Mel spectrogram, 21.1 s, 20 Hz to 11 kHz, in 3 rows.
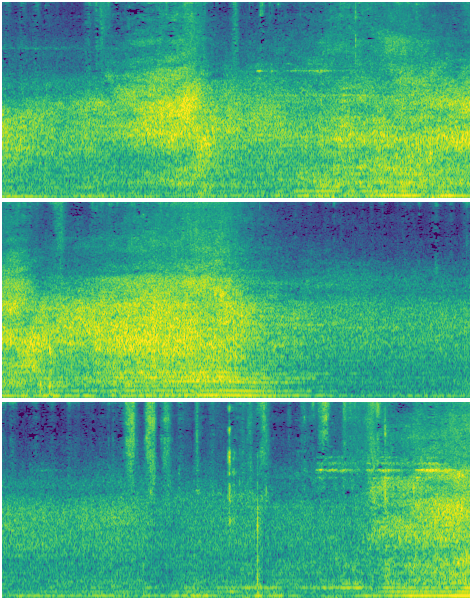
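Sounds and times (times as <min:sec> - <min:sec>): bus passing: 0:00.0 - 0:21.0
cars passing: 0:00.0 - 0:21.0.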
